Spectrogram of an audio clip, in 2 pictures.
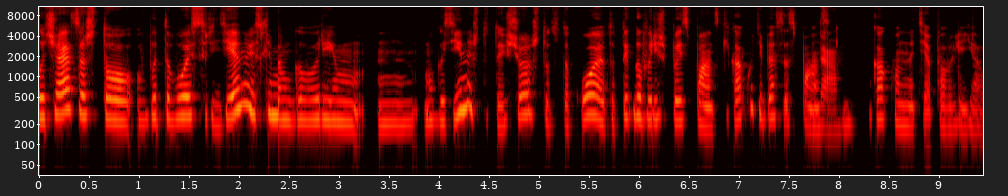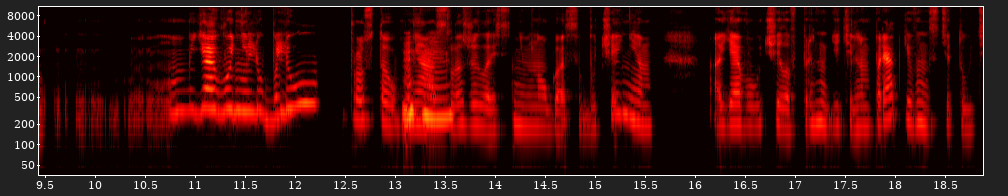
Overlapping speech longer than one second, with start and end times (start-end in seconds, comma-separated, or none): none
